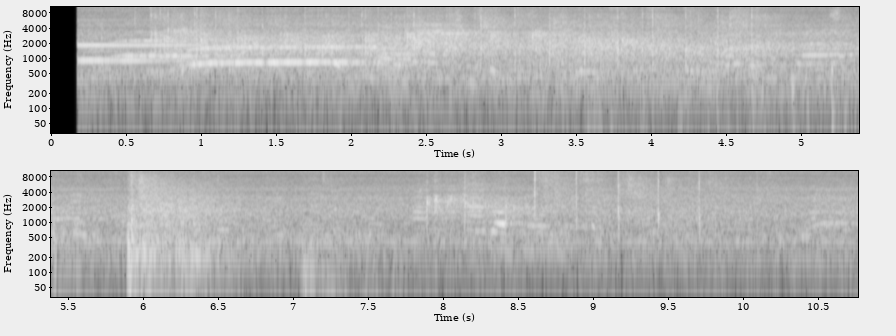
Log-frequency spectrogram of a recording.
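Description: Voices and calls of people in a gymnasium, with one loud thump just before six seconds in as a gymnast hits the springboard and mounts the uneven bars, followed by scattered light clicks and knocks of the bars as she swings.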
